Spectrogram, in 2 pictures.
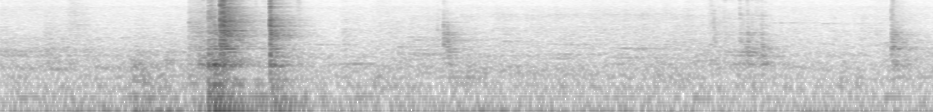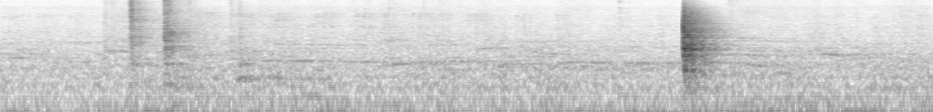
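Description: A metal box knocks and clatters as it is handled on a hard floor.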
